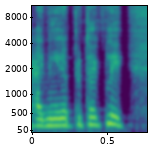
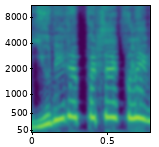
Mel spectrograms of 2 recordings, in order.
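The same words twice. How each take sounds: First: Said in the usual way. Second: "You need a Patek Philippe?" jumps much higher and louder, rising at "Philippe"; retold gasp of disbelief at the request; shocked echo. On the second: Echoing client's request in shock.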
